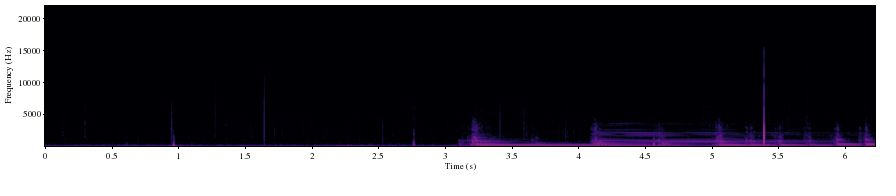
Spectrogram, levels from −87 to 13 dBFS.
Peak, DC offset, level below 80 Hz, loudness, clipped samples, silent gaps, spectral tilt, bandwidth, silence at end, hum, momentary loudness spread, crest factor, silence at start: -16 dBFS; under 0.1%; -60 dBFS; -50 LUFS; under 0.1%; none; -6 dB/octave; 16.5 kHz; 0 s; none; 22 LU; 34 dB; 0 s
